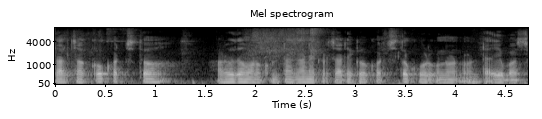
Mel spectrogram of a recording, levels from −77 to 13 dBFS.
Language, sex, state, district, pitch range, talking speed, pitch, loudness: Telugu, male, Andhra Pradesh, Manyam, 95-105 Hz, 165 wpm, 100 Hz, -21 LUFS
